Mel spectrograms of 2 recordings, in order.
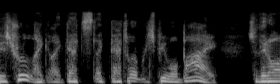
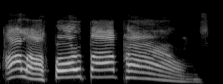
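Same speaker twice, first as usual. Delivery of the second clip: slow, high, prissy put-on voice; mock high reply; 12 semitones higher, 5 dB louder, much slower than usual. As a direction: draw it out high like a fake-modest brag. Mimicking her reply.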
